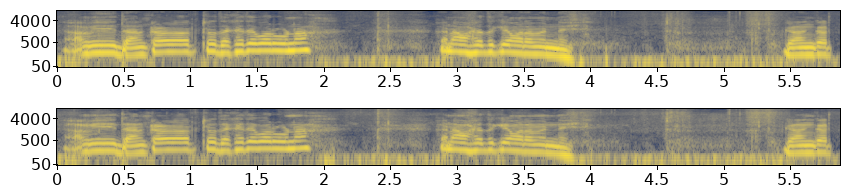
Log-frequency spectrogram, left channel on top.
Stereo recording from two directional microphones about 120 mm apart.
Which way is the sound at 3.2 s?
50° left (ahead or behind).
